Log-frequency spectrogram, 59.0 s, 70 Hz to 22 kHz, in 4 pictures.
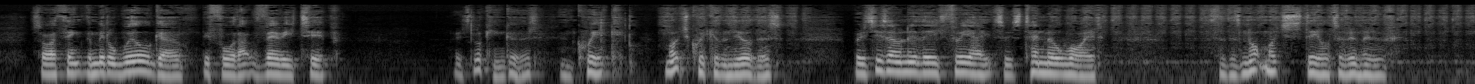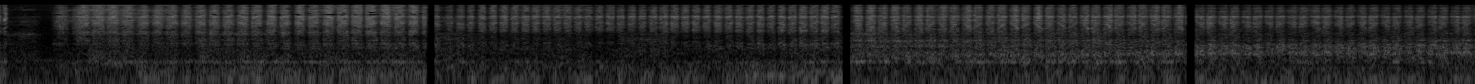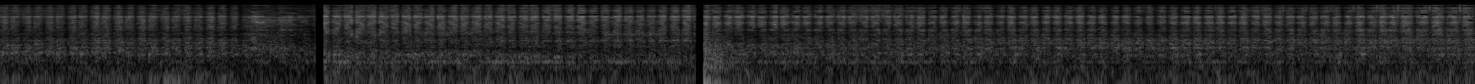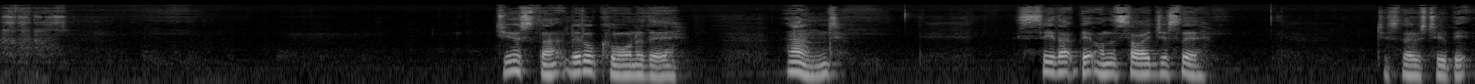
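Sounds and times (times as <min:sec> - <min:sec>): chisel rasping on diamond plate: 0:10.8 - 0:44.9.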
